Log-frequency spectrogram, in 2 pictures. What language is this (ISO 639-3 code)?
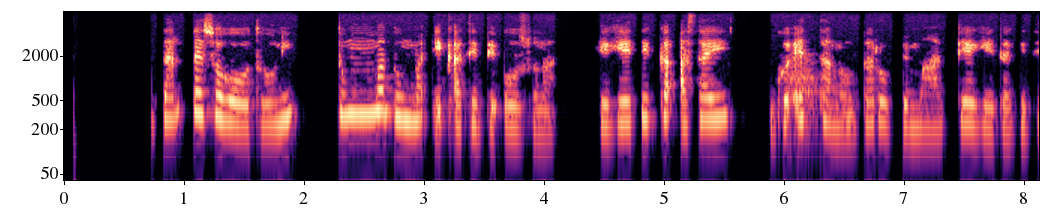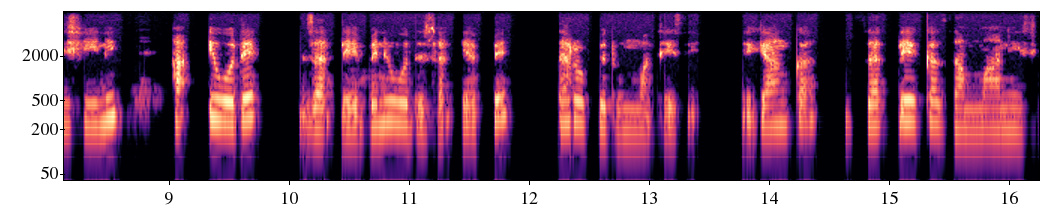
wal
